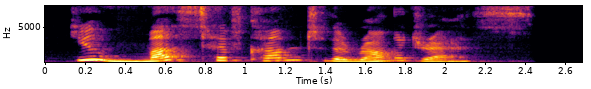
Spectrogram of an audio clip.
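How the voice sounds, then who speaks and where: A woman puts on a character voice, pitched high with very wide swings, at a moderate pace. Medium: read story. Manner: polite, genteel.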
